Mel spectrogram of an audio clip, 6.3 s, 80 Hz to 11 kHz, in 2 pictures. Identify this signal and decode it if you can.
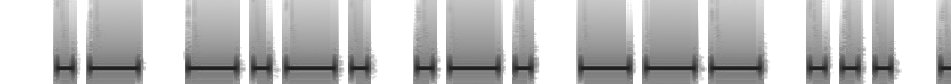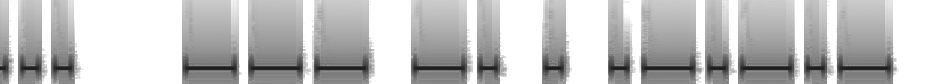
Morse code, heard as a keyed tone, about 22 wpm, 700 Hz. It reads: ACROSS ONE.
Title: Sentences from Top 1000 Words - Review Part 5 - 22wpm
